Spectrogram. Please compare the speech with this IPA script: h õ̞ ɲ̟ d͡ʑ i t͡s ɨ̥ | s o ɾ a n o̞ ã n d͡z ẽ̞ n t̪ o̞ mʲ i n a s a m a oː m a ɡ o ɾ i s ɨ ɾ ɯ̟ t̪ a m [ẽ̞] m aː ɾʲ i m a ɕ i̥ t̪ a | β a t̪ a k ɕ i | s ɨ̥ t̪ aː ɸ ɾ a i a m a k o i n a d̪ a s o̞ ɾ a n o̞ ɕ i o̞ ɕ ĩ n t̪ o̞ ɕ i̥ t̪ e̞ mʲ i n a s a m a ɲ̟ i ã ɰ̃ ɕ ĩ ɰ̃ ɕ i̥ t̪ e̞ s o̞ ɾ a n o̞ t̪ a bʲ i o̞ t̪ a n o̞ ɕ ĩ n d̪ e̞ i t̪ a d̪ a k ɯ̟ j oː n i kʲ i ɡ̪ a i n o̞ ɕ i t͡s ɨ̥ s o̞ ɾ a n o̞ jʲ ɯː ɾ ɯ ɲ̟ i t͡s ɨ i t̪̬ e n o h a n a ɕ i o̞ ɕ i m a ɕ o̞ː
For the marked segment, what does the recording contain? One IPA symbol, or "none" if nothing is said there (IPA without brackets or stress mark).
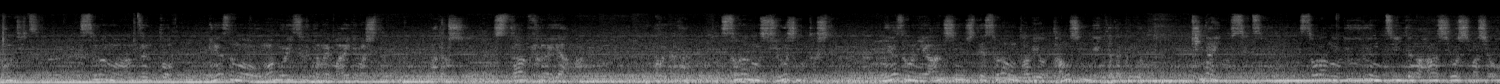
e̞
